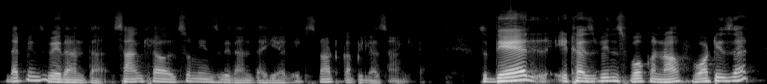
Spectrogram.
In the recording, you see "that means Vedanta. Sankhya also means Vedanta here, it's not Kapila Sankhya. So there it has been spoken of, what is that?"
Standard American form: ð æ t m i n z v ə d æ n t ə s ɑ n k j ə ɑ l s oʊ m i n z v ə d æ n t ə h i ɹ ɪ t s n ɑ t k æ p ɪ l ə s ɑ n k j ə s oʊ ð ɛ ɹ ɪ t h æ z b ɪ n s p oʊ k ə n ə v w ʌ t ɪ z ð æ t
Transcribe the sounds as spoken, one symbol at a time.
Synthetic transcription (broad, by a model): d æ t m i n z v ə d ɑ n t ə s ɑ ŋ k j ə ɑ l s oʊ m i n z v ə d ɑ n t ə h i l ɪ t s n ɑ t k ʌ p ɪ l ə s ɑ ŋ k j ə s oʊ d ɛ ɹ ɪ t h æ z b ɪ n s p oʊ k ə n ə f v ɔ t ɪ z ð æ t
